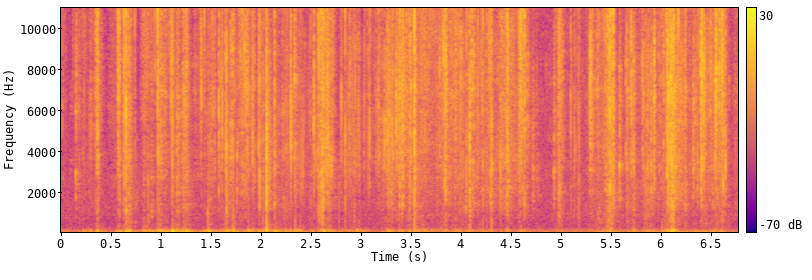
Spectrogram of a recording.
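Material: Aluminium.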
